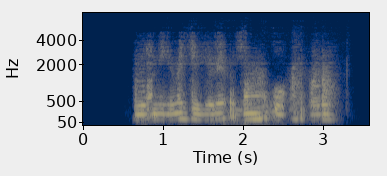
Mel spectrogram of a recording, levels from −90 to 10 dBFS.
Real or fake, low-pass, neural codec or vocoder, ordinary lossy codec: fake; 7.2 kHz; codec, 44.1 kHz, 0.9 kbps, DAC; AAC, 32 kbps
